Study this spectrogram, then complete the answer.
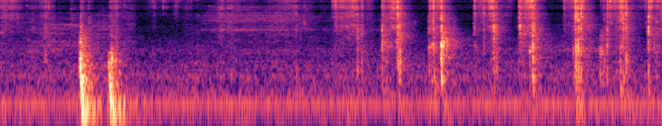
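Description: Tarot cards are shuffled up close. A couple of sharp slaps come first, then a quieter run of irregular flicks and patters.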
